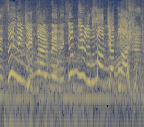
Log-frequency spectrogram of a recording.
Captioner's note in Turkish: Ağlıyor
